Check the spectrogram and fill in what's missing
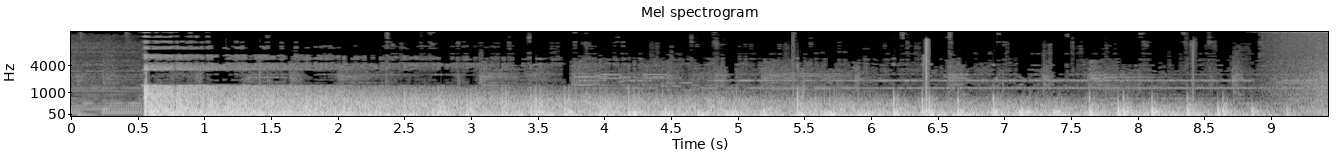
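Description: A .308 rifle fired with a bare muzzle and no brake: one sharp, very loud report followed by a long ringing decay, with fainter pops and clicks trailing off over several seconds.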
